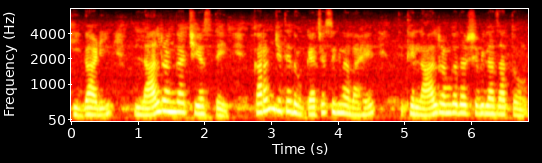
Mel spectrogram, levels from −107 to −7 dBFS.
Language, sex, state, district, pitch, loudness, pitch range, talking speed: Marathi, female, Maharashtra, Gondia, 220 Hz, -16 LUFS, 190-250 Hz, 130 wpm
